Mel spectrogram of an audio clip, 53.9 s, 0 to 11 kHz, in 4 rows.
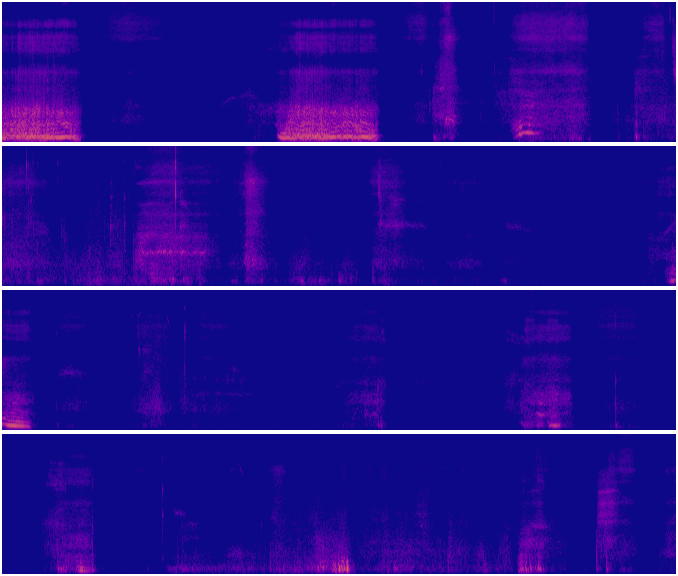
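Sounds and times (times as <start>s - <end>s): woman snoring: 0.0s - 1.6s, 5.4s - 7.6s, 10.1s - 11.7s, 16.1s - 17.7s, 50.8s - 51.5s
soft breath out: 8.1s - 24.2s, 43.1s - 53.9s.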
